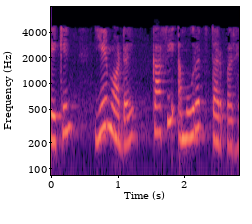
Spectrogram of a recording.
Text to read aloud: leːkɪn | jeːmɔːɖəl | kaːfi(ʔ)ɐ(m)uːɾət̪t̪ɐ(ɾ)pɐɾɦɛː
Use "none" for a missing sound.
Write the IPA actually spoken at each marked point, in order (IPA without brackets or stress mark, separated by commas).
ʔ, m, ɾ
